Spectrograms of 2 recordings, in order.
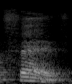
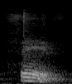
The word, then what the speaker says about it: fève: avons le mot fève tout dépend de notre prononciation est-ce que fève ou bien faible alors c'est fait fève voilà son quoi accent grave quand est-ce qu'on met l'action grave lorsque la prononciation est allongée il s'agit de du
